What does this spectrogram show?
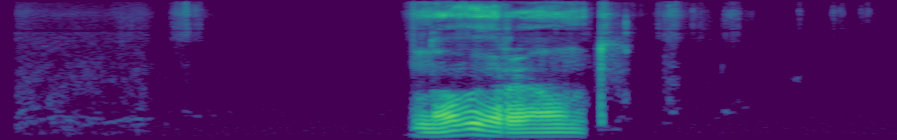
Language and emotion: Russian, neutral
